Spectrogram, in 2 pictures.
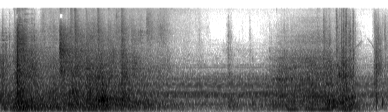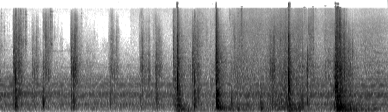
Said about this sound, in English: I'll get the door open. We have to lift it in.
